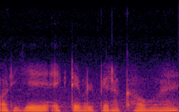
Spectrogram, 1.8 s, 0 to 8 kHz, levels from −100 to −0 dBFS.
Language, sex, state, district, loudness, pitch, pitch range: Hindi, male, Uttar Pradesh, Gorakhpur, -36 LUFS, 110 Hz, 105-115 Hz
